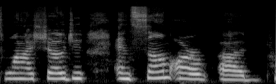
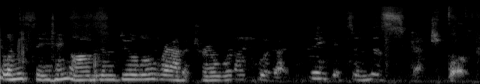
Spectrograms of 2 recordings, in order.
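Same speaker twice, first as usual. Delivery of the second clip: murmured, much softer, dropping almost to a whisper; quiet self-talk; 12 dB quieter than usual. Real, not acted. Host hunting through sketchbooks for notes, murmuring to self. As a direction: think aloud under your breath. Talks to self while searching.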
